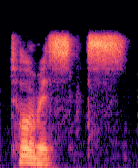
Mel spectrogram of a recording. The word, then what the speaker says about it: tourists: That's difficult to say for most people. Tourists. There's a little s at the end of it.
